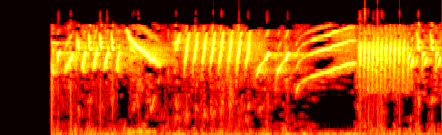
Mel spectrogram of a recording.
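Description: A European goldfinch sings a fast, bright medley of tinkling twitters, rapid trills, slurred rising whistles and a buzzy rattle, all high-pitched and lively.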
